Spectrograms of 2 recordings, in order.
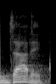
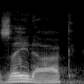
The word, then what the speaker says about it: Zadok: His name was really Tzaddik, wasn't it? His name was really tzaddik. In English it comes out Zadok, or, you know, in Oklahoma...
